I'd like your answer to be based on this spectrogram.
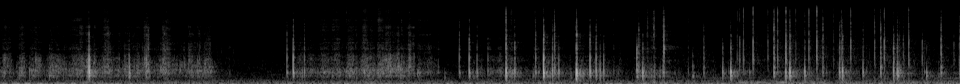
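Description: Long blue nails tap and scratch the top edge and front of a small hollow wooden cigarillo box resting on a table. A steady dry scratching texture is broken by a brief lull, then sharp, short taps with a hollow, woody mid-range tone punch through alongside bright clicks.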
